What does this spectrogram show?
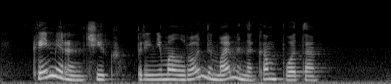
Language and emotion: Russian, positive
